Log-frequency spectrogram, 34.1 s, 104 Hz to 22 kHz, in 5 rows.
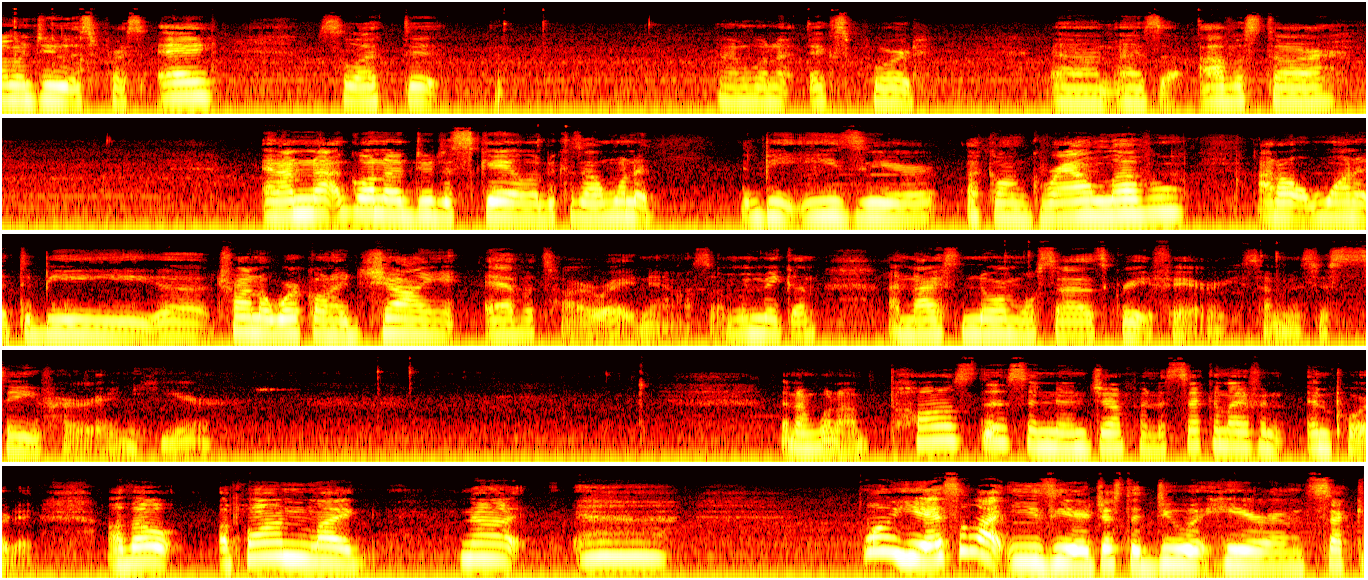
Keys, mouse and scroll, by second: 0.1 a, 0.4 a, 2.6 click, 25.3 click, 27.6 middle click, 32.0 scroll down 2, 32.7 middle click.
